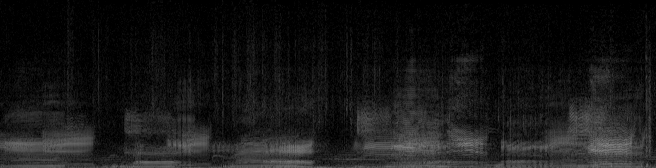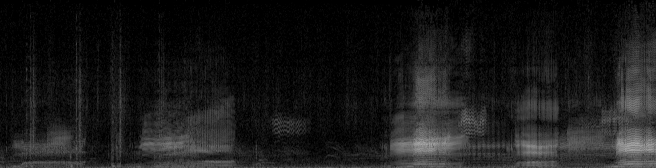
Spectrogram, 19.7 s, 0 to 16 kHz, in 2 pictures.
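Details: Chorus of about 30 to 50 ewes and lambs communicating on a sheep farm; overlapping wavering bleats follow one another almost continuously, deeper and higher voices mixed, with several louder harsh calls near the end.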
